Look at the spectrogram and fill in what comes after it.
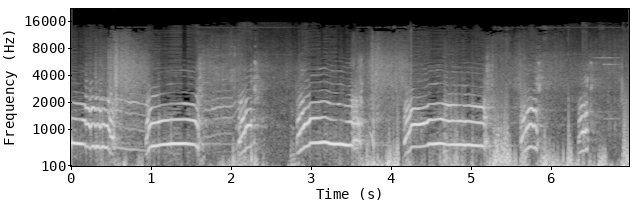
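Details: American Staffordshire Terrier named Vénus voicing sustained, whining howls, each note swelling upward and holding, about six in seven seconds, ending in short choppy yelps, with faint background noise.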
